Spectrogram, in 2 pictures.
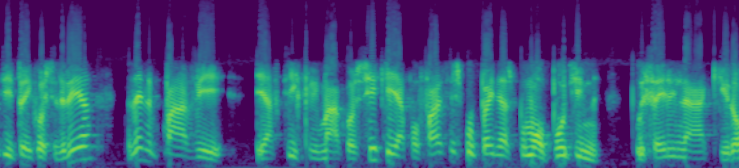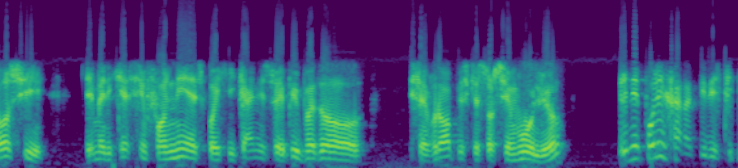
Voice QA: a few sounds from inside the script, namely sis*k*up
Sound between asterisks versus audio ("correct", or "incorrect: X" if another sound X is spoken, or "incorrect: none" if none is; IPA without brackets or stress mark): incorrect: p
